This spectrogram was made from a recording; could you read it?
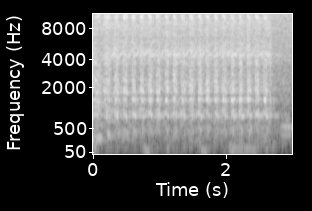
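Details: Holden Gemini project car, rebuilt engine on first start attempt, cranked with injectors not yet enabled while checking for oil pressure (37 reached): strong, even starter whirr pulsing about four times a second for over two seconds, engine turning over cleanly; normal cranking.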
